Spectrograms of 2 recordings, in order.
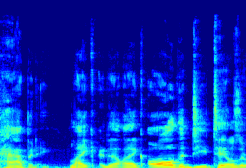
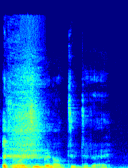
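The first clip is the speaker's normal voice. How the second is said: totally chill, casual and relaxed. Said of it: "he's just totally chill about it".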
